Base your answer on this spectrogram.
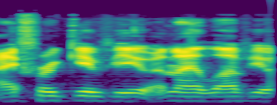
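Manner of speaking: ordinary delivery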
